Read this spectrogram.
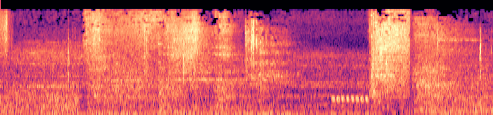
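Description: A game menu clicks and chimes.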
